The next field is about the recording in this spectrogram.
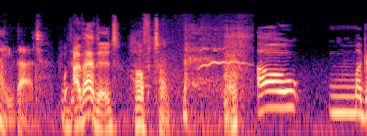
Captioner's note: richard laughs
